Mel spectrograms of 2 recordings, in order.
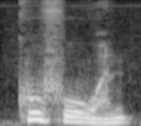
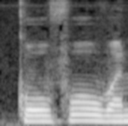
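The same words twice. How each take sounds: First: कुफुवन as "kufuwan"; pure "oo" sounds in कुफुवन; clear U vowels. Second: कुफुवन as "kofowan"; faulty "ko-fo" in कुफुवन; O sound replacing U in कुफुवन; O vowels, wrongly. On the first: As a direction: say कुफुवन with U, never O. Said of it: "ऊ की आवाज़ आएगी". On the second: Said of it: "नहीं पढ़ना है". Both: Shown as a demonstration.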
